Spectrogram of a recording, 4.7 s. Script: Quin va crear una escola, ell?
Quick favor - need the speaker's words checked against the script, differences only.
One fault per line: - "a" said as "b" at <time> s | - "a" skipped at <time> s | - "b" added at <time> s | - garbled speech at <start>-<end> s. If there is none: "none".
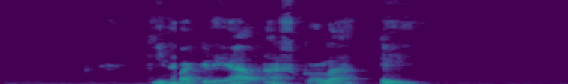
none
